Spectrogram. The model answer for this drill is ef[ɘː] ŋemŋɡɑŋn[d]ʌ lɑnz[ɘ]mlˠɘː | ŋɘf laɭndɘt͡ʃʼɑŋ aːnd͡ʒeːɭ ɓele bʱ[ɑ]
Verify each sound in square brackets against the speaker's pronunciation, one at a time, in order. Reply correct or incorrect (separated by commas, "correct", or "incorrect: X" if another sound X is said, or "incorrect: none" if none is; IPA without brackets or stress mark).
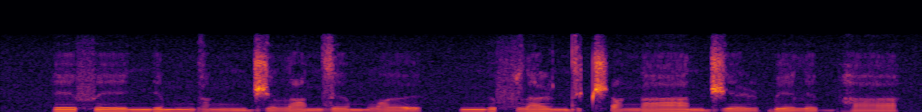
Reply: incorrect: eː, incorrect: d͡ʒ, incorrect: ɘː, incorrect: a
